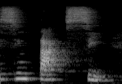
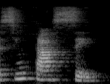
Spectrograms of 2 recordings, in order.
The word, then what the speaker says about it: sintaxe: Algumas pessoas dizem sintaxe, né? Porque se escreve com X, mas não, a pronúncia correta é sintaxe, né?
